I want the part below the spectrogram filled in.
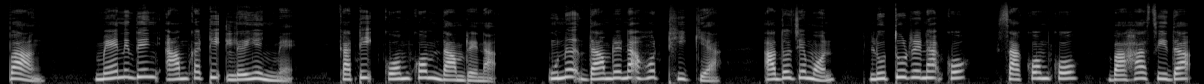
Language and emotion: Santali, neutral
